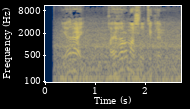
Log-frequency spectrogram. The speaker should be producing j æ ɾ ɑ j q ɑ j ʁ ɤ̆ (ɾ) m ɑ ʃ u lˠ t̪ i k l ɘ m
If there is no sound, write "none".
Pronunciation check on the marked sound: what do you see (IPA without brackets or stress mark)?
ɾ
